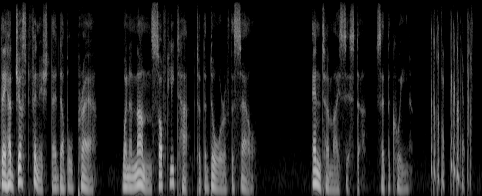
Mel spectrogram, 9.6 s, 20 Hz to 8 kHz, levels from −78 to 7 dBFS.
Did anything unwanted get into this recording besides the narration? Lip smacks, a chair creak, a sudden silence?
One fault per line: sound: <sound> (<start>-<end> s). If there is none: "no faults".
sound: chirp (8.6-9.5 s)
